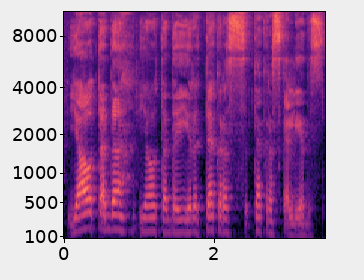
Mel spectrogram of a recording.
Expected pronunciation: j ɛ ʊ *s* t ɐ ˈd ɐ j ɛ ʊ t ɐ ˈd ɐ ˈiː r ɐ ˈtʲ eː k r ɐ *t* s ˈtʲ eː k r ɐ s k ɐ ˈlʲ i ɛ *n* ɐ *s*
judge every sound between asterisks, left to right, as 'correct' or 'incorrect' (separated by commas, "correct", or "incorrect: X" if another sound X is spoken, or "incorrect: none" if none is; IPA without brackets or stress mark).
incorrect: none, incorrect: none, incorrect: d, correct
